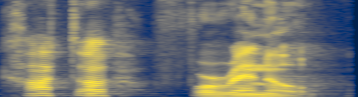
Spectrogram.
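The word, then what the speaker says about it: kataphoreno (καταφρονέω): And I'm going to get nerdy on you, but it's literally pronounced kataphoreno, okay? Kataphoreno. It's two words. Phoreno means, has to do with your mind, your thinking. Kata means down.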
